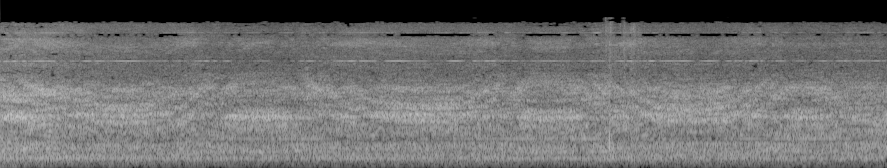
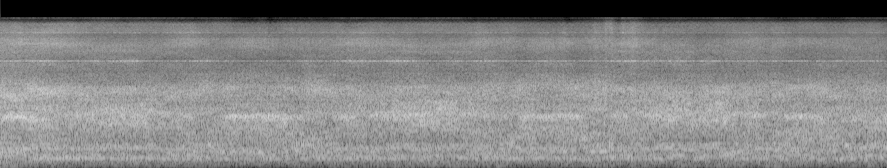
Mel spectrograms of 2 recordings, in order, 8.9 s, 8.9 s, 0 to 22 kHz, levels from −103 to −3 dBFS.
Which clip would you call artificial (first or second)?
second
